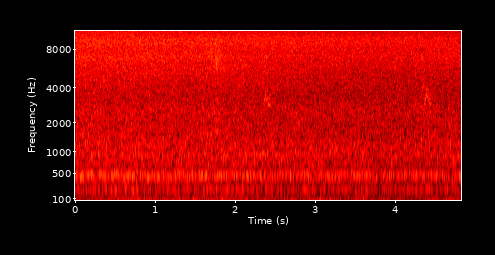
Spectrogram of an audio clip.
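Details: A massive wild honeybee swarm in flight, being lured and captured with lemon balm (Melissa). Steady, dense droning hum with a strong low tone and overtones, unbroken for the whole stretch, with a faint hiss above.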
